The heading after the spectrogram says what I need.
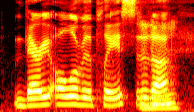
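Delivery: normal talking voice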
